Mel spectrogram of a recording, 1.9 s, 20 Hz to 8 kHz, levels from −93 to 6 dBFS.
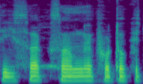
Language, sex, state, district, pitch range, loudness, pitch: Bhojpuri, male, Uttar Pradesh, Gorakhpur, 105-110 Hz, -20 LUFS, 105 Hz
